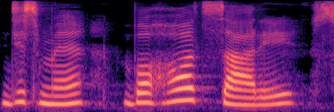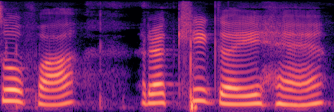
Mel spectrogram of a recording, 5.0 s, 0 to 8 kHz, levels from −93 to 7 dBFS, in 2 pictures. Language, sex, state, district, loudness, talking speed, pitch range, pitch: Hindi, female, Jharkhand, Deoghar, -15 LUFS, 95 wpm, 220-255 Hz, 240 Hz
